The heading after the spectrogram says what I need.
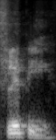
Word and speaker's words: Philippy: Sounds like he's Flippy. Philippy. It is spelled like Flippy.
